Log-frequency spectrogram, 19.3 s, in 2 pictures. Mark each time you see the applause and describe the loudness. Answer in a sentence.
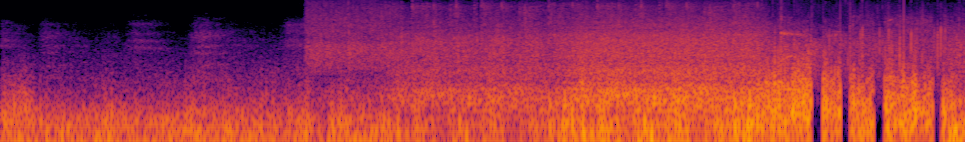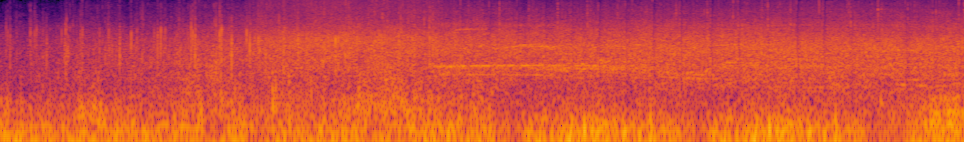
You can hear the applause from 3.0 to 19.2 s, getting louder.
